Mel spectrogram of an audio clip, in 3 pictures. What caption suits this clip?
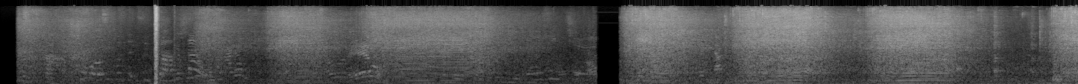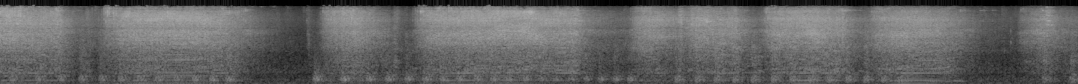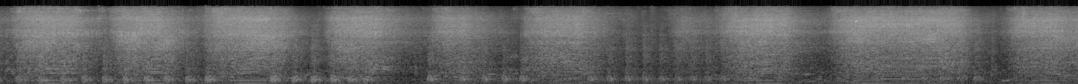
Recorded in Bangkok, Chiang Mai, KaPhangan, Thathon, Mae Salong ... with a microphone on minidisc
street, thailand, temples, machines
